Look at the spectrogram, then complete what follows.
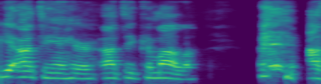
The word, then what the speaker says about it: Kamala: Hopefully once we get Auntie in here, Auntie Kamala. I said her name wrong. Kamala.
